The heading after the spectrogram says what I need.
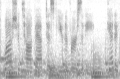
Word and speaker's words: Ouachita: ouachita sports digital network i've heard people say oh a cheetah oh wish tall oh a cheetah is it pronounced oh akita searching for washi at a baptist university back in texas everybody pronounces it wichita but really it's ouachita washington washington how would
